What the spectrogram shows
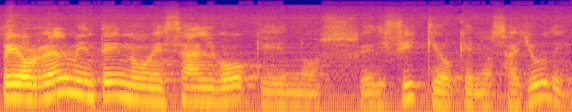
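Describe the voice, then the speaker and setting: A man's voice: fairly high pitch, unhurried, fairly bright tone, faint music behind. A man preaching a sermon in a church, explaining in a conversational way with asides and rhetorical questions. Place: church hall. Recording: long hall reverb, faint hum.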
